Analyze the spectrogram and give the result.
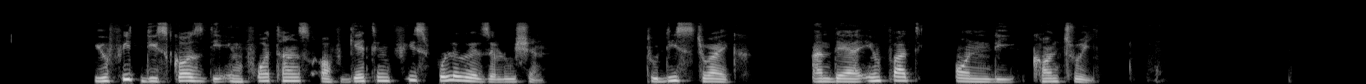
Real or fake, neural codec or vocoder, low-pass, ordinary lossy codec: real; none; 7.2 kHz; none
